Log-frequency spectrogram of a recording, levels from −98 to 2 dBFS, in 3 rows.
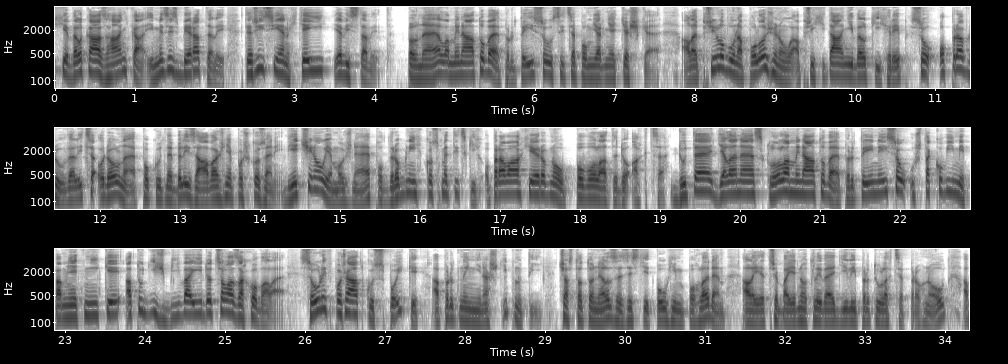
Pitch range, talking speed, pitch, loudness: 120-165 Hz, 145 wpm, 140 Hz, -26 LUFS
